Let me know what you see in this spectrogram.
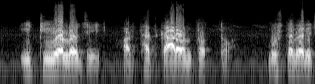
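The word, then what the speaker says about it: aetiology: সৌন্দর্য সংক্রান্ত ঠিক তেমনি করে নিচেরটা দেখো এটার উচ্চারণ করতে হবে ইটিওলজি ইটিওলজি অর্থাৎ কারণতত্ত্ব বুঝতে বুঝতে পেরে নিশ্চয় পরেরটা দেখো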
